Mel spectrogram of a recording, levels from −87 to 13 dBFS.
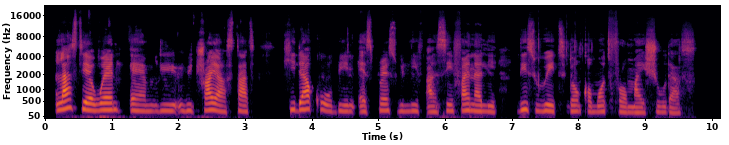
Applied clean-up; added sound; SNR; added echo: neural mask model Resemble Enhance denoiser.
